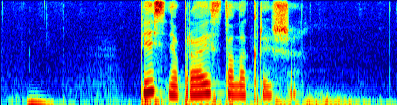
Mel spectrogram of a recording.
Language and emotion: Russian, neutral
